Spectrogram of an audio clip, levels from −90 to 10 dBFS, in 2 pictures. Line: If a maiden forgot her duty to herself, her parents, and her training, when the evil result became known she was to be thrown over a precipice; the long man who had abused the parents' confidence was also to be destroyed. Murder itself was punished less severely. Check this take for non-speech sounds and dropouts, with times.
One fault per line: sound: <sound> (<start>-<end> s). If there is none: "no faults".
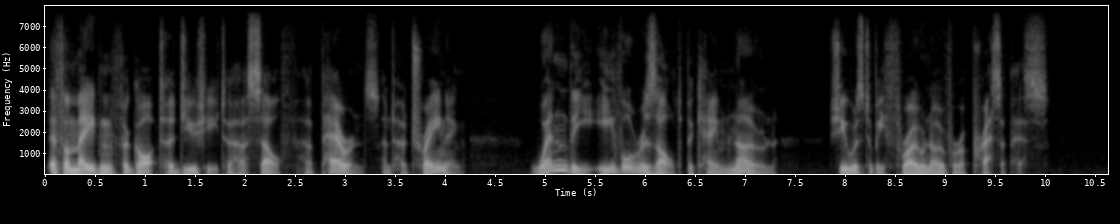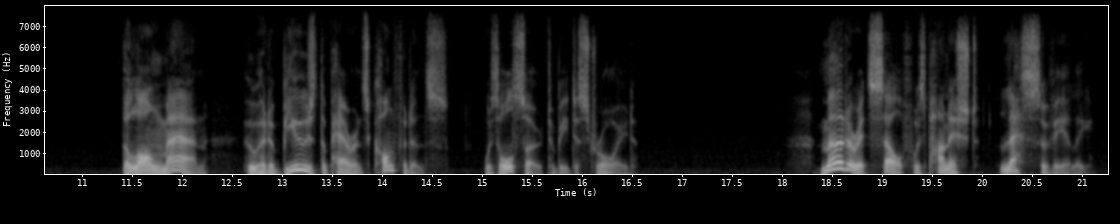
no faults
